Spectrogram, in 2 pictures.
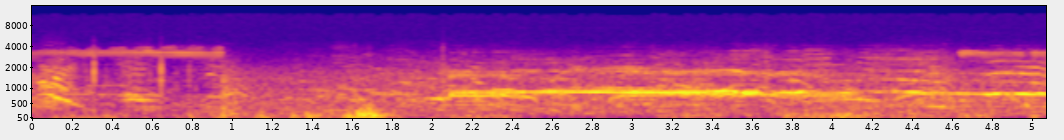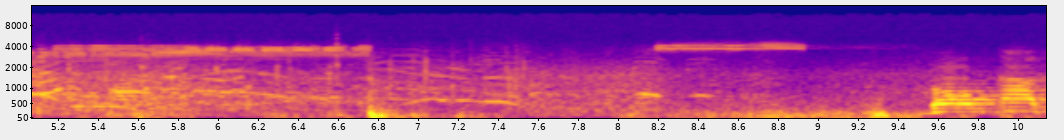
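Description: Voices of players and spectators at an outdoor football game, with three long, high whistle blasts from officials' whistles: one at the start, one from about five to seven seconds in, and a short one near the end. A lower held tone sounds for a few seconds in between.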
